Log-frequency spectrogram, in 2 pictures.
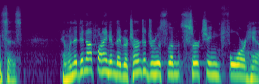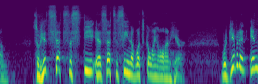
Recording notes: Sunday church service livestream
